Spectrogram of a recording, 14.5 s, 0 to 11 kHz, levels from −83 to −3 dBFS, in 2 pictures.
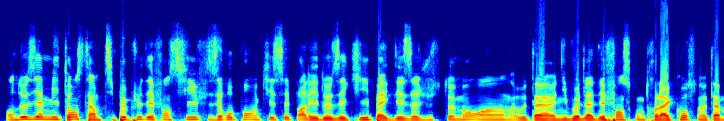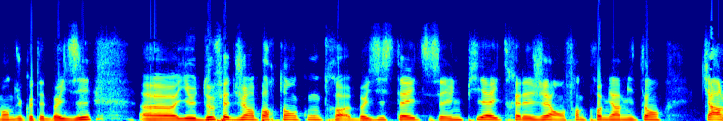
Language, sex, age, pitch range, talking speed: French, male, 20-39, 140-170 Hz, 235 wpm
